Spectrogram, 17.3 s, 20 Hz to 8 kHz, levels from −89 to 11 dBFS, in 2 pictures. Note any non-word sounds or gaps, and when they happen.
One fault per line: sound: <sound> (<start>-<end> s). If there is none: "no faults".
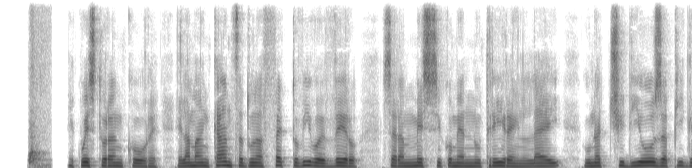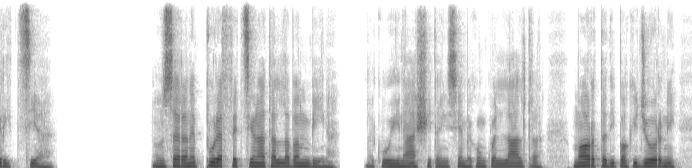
sound: whoosh (0.3-0.7 s)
